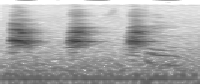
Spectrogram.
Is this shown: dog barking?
yes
